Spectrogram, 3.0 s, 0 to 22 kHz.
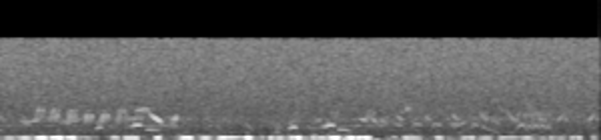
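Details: Black grouse at a spring lek on Saaremaa, Estonia, in 2014: a steady, low bubbling, cooing rookoo rolls on without pause, wavering in pitch, over soft low rumbling background noise.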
